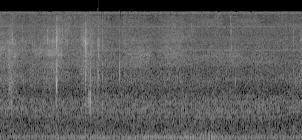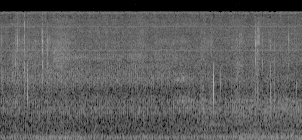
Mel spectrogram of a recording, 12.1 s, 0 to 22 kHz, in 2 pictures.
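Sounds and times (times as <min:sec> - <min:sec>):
engine idling: 0:00.0 - 0:12.0.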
